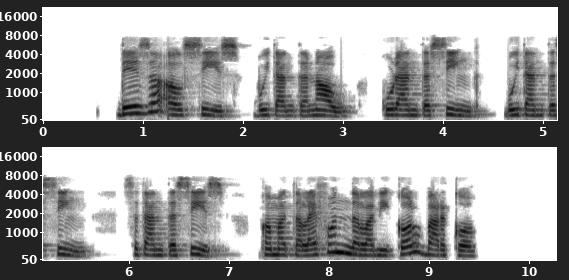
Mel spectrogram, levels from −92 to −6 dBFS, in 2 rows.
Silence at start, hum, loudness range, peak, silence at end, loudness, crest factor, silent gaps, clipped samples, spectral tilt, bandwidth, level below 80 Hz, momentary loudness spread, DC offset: 0.75 s; none; 3 LU; 0 dBFS; 0.8 s; -16 LUFS; 16 dB; 3.25-3.39 s, 4.53-4.61 s, 5.88-5.94 s, 7.20-7.29 s; under 0.1%; -3.5 dB/octave; 7.8 kHz; -60 dBFS; 9 LU; under 0.1%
